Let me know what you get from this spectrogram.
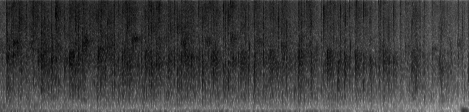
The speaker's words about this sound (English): And they deserve our pride, our respect, our gratitude, and you know what they deserve? Our applause.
